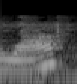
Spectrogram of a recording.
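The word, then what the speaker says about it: は: dan tebel kalian ingat walaupun dibacanya wah tapi ditulisnya dengan huruf H jadi jangan ketuker ya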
